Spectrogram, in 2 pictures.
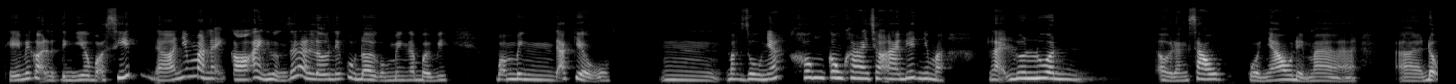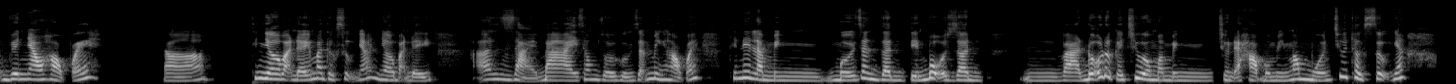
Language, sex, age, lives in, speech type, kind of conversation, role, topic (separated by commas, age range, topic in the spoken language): Vietnamese, female, 20-24, Vietnam, conversation, podcast, guest, Bạn có thể kể về một tình bạn đã ảnh hưởng lớn đến bạn không?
